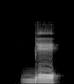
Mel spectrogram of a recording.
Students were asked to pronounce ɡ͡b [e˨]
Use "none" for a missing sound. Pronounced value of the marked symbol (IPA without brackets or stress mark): e˦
